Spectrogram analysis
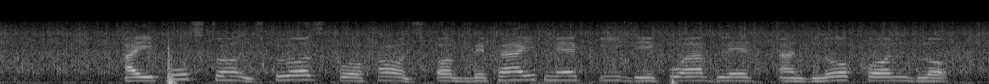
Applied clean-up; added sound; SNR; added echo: none; Stream; 8 dB; none.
